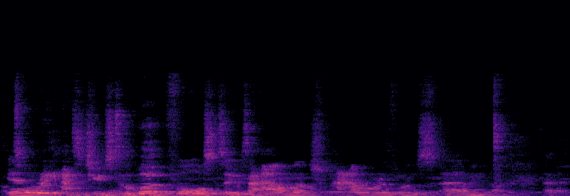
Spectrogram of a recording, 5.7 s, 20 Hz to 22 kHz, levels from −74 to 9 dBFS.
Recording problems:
off-mic speech; far
room echo; noticeable; dies away in 0.6 s
echo of what is said; faint; throughout; 600 ms later, 20 dB below the speech
background chatter; faint; throughout; 4 voices, 20 dB below the speech

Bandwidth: 14 kHz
